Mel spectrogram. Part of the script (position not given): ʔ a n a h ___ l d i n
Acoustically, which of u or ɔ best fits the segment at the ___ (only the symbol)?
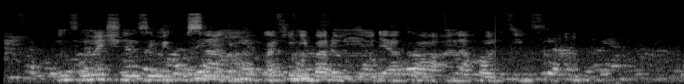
ɔ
